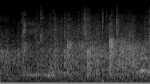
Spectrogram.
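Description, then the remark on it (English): Steady audience applause, a dense wash of many hands clapping at a fairly even level throughout, with no voices standing out above it. “I'd clap for myself too, but my hands won't reach each other.”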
